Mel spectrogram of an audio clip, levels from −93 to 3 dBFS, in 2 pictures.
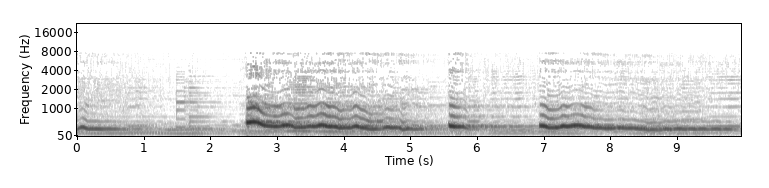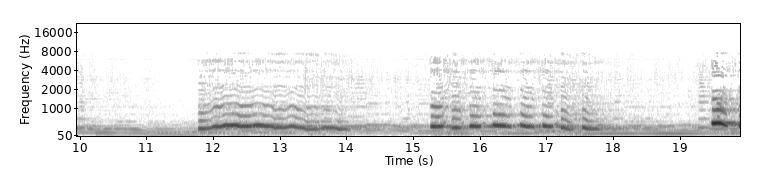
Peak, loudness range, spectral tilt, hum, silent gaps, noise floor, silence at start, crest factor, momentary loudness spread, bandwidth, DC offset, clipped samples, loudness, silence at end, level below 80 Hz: -12 dBFS; 10 LU; -7 dB/octave; none; none; -57 dBFS; 0 s; 18 dB; 24 LU; 7.6 kHz; under 0.1%; under 0.1%; -30 LUFS; 0 s; -72 dBFS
